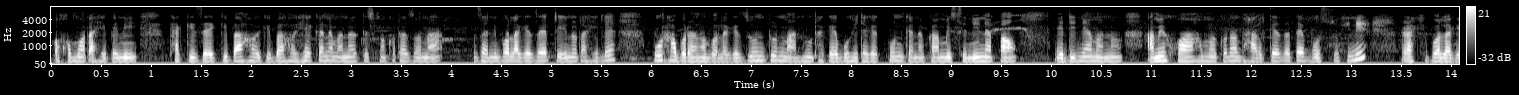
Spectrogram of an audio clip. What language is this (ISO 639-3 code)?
asm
